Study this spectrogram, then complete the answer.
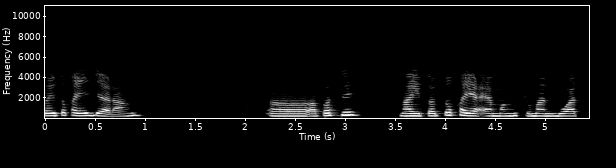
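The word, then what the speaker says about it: ナイト: Kalau misalkan ada naik, kalau kalau orang Jepang tuh kalau nemu bahasa Inggris naik, pasti bacanya Naito gitu.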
